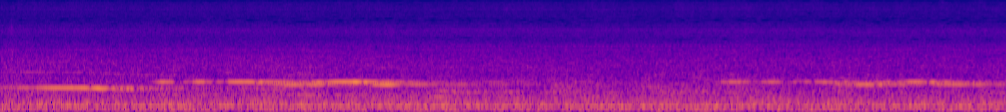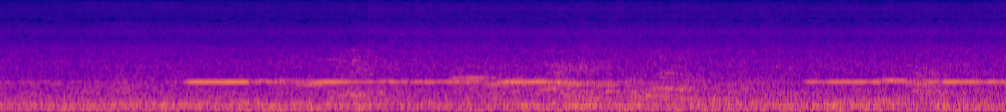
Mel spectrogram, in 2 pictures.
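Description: Busy-hall ambience: a steady wash of indistinct voices and noise, with a high, steady whistle-like tone that sounds on and off several times, shifting slightly in pitch.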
